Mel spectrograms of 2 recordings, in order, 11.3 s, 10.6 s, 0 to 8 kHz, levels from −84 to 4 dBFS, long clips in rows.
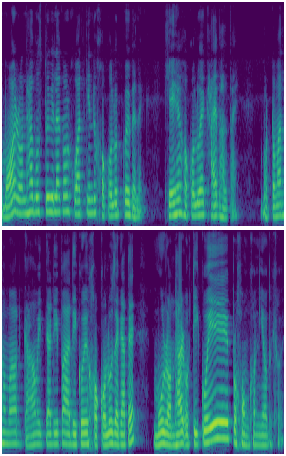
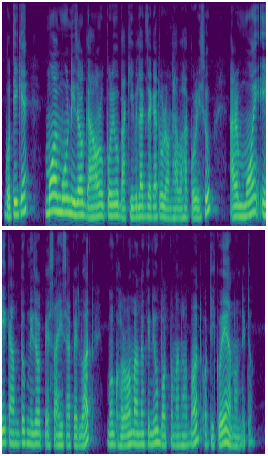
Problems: none marked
